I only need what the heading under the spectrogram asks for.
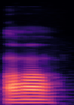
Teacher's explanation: विवृत मतलब पूरी तरह से खुला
